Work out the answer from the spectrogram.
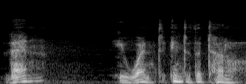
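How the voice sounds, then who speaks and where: A man narrating a radio play in a measured, literary storytelling manner. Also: lowish voice, lively intonation, darkish tone, breathy edge.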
